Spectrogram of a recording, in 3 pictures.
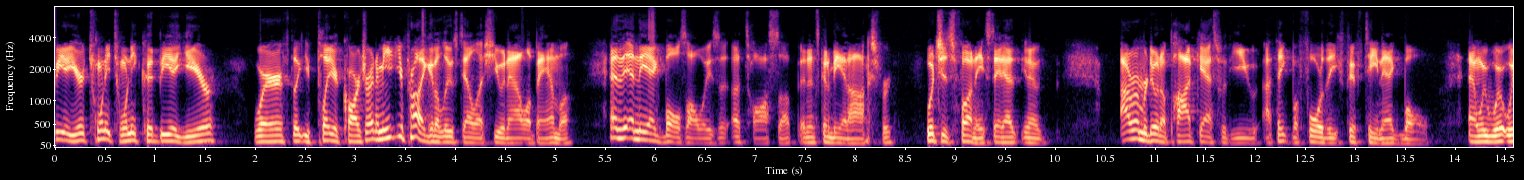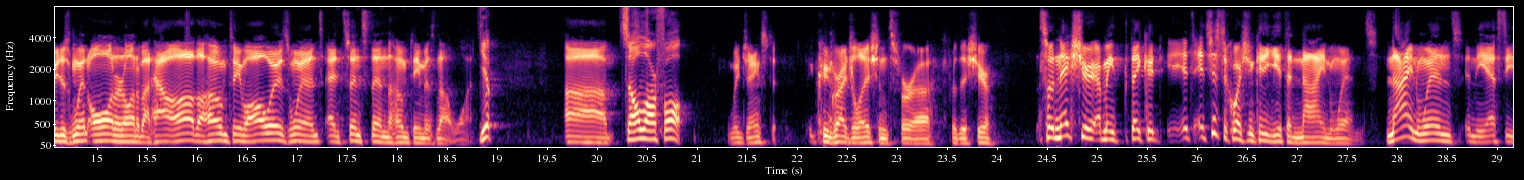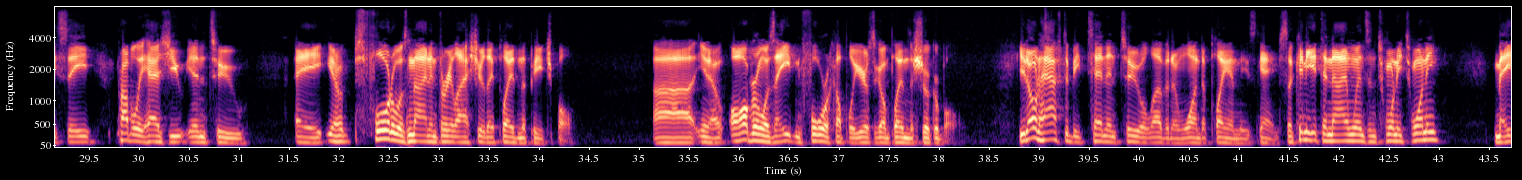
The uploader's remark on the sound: Call in from fall camp. On the Modern Woodmen phone line.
